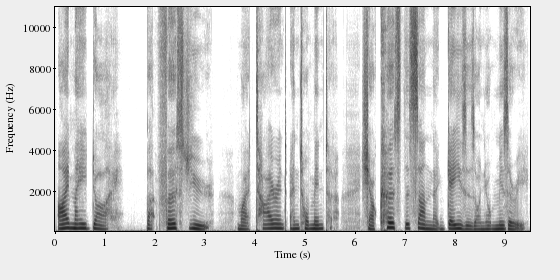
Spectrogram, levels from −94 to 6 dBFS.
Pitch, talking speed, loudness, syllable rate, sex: 185 Hz, 120 wpm, -17 LUFS, 3.4 syllables/s, female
